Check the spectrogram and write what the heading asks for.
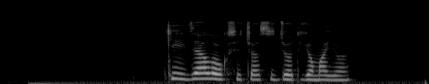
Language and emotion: Russian, angry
